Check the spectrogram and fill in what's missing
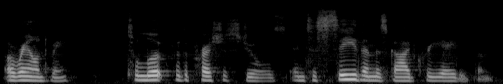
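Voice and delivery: ordinary talk, nothing marked

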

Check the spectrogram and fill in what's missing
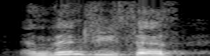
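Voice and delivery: ordinary talk, nothing marked

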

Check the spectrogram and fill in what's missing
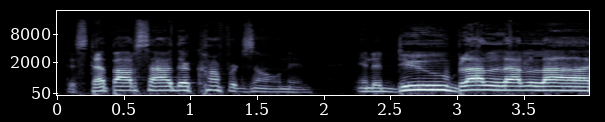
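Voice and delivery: ordinary talk

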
